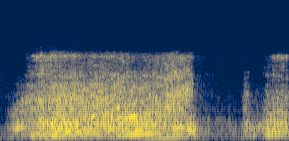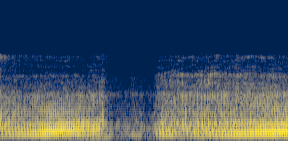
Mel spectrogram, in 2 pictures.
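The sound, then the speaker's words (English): A roadster pulls out into a street and accelerates, its engine roaring in three loud, sustained surges separated by short breaks. “Yes, roadster pulling out.”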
